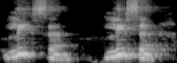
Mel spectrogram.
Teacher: A sílaba tônica é lis e não ten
